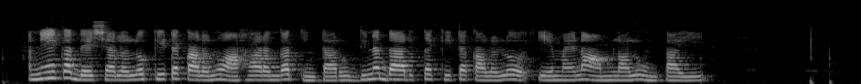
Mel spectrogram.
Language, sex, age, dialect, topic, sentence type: Telugu, female, 25-30, Southern, agriculture, statement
